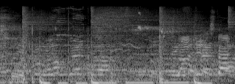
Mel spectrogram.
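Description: Basketballs bouncing on a sports hall floor, a quick irregular run of thumps from several balls, over background music with a steady bass and faint voices.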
